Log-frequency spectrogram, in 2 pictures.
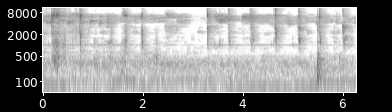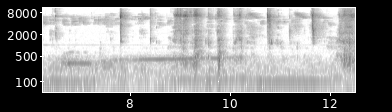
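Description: Close-up eating sounds of a mouthful of rice and boiled cassava shoots being chewed, taken in by hand: wet chewing with sharp lip smacks and clicks, a few every second.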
